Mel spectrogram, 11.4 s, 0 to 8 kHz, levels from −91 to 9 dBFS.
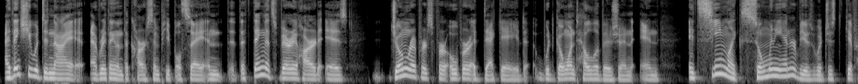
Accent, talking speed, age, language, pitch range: American, 200 wpm, 20-39, English, 115-145 Hz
